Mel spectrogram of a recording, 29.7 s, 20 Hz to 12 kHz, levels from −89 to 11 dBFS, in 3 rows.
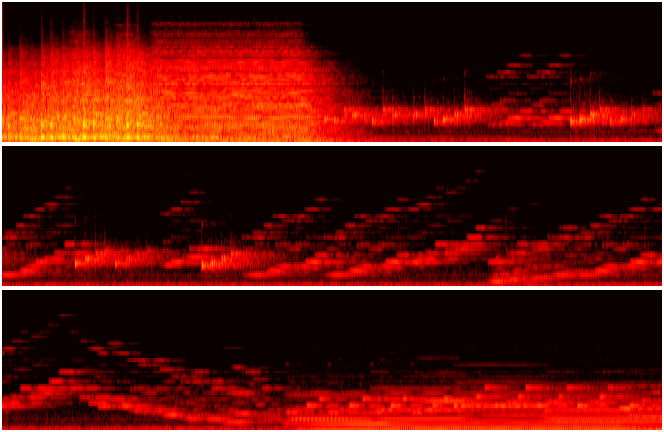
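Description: No technical faults are audible anywhere in the recording.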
